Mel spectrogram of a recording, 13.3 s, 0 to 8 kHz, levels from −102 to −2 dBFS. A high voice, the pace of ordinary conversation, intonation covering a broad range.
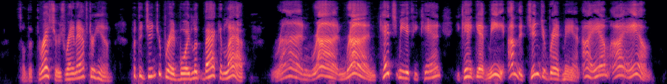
Yes: very high, 255 Hz; average, 155 wpm; wide, 7.0 semitones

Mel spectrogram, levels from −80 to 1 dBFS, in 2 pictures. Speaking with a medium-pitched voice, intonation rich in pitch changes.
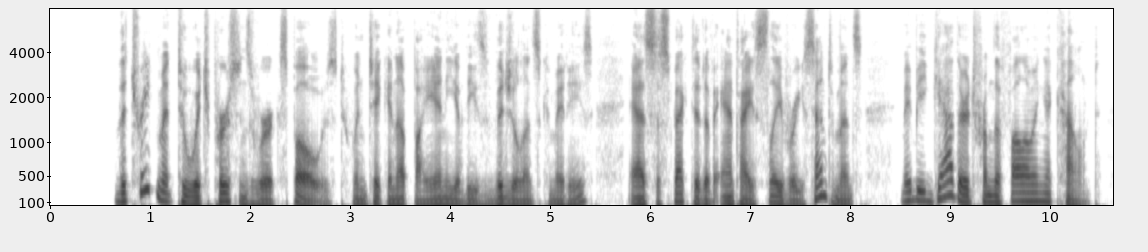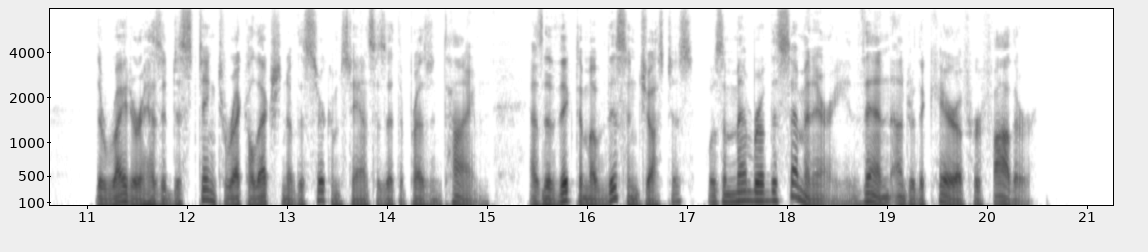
No: very low, 85 Hz; wide, 7.7 semitones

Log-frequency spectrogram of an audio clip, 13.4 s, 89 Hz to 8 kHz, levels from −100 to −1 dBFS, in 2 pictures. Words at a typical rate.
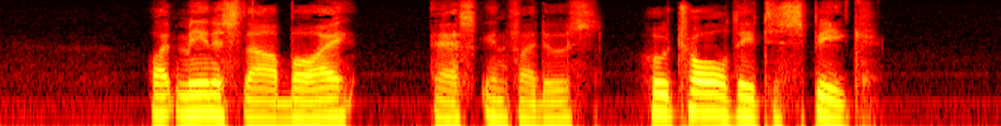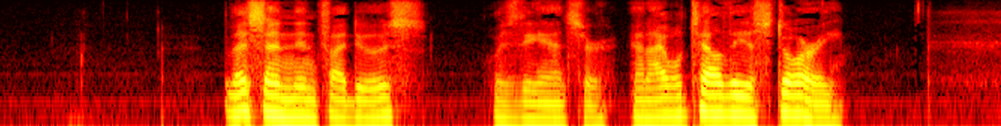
No: slow, 105 wpm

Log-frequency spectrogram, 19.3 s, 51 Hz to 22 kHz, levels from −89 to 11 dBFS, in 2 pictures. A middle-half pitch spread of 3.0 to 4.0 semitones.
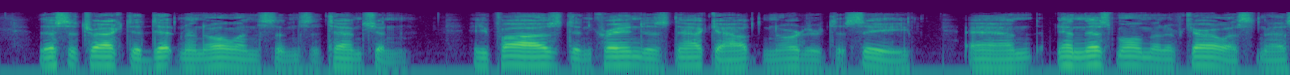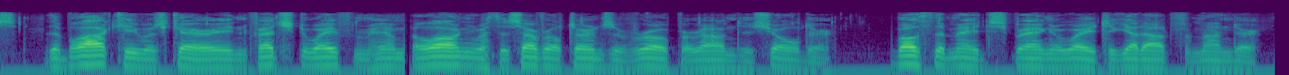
Yes: average, 3.4 semitones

